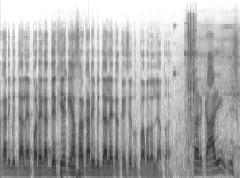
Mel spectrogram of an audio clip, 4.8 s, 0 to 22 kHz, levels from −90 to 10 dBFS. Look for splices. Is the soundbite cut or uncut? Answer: cut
